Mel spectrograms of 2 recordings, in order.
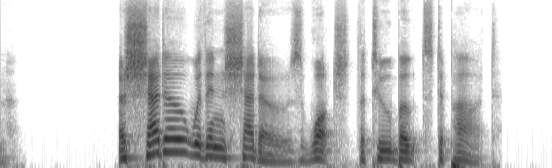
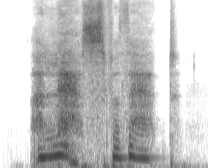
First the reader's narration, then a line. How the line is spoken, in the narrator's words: she whispered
